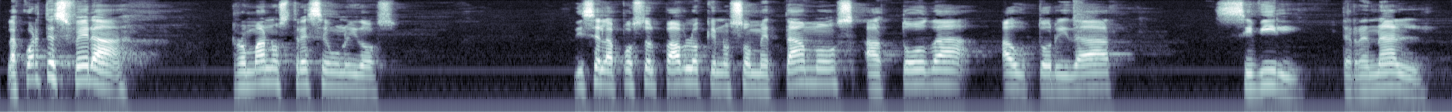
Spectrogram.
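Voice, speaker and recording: A man, preaching a sermon as pastor, earnest and animated with frequent restarts. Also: on the high side, a little slow, clear, resonant tone.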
